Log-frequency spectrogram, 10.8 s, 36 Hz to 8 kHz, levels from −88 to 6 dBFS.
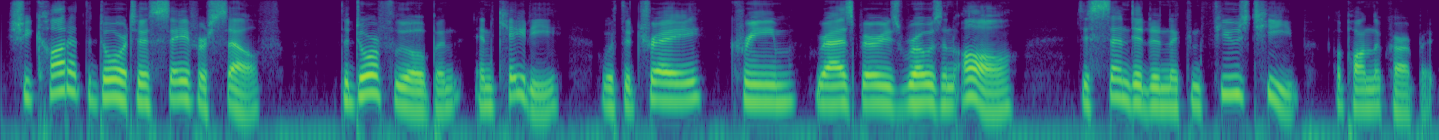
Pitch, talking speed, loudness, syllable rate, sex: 150 Hz, 165 wpm, -18 LUFS, 4.5 syllables/s, male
